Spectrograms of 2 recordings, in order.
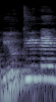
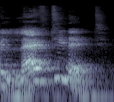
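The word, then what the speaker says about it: lieutenant: एन ए एन टी हम लोग लूटने नहीं पढ़ेंगे हम लोग पढ़ेंगे लेफ्टिनेंट लेफ्टिनेंट इसका उच्चारण लेफ्टिनेंट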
